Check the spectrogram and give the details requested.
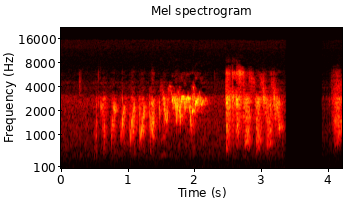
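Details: Budgerigar warbling, a song offered to stimulate birds to mate: fast chattering run of rough, buzzy notes and squeaks, swelling into a louder burst of dense chatter, a brief pause, then chatter resuming.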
